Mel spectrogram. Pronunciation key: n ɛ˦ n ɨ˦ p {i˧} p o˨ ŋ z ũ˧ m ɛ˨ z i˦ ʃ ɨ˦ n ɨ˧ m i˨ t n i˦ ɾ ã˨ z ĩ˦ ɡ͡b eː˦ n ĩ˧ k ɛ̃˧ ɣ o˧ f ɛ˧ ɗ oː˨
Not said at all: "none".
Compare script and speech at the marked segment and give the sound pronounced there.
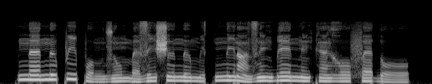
i˦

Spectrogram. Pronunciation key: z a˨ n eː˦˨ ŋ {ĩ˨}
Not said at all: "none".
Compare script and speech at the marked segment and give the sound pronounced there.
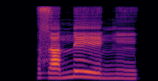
ĩ˨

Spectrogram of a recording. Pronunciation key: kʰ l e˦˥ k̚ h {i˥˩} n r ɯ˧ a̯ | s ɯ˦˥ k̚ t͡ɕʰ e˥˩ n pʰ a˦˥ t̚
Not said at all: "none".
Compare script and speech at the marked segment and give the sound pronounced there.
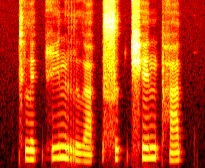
i˥˩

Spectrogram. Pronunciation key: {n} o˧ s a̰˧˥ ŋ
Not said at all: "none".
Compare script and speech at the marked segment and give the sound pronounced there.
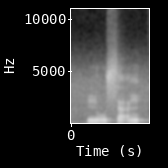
n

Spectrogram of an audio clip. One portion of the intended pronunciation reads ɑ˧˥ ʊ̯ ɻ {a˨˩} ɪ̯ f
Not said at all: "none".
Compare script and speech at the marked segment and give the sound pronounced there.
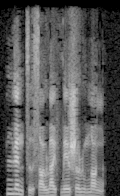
a˥˩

